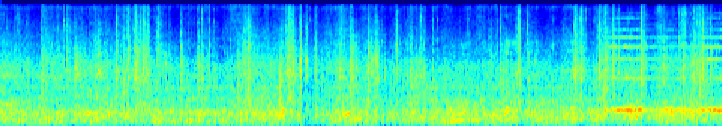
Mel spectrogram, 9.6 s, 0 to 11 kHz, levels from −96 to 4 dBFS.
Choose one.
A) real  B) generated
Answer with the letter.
B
